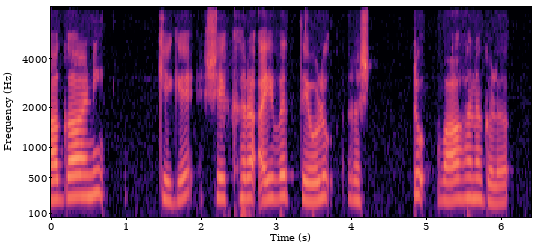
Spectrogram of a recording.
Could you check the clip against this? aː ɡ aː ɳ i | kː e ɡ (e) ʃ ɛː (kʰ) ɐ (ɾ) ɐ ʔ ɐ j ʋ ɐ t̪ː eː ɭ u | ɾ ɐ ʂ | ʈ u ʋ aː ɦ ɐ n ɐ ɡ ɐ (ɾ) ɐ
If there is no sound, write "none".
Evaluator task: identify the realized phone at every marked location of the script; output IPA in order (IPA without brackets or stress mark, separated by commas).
e, kʰ, ɾ, ɭ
